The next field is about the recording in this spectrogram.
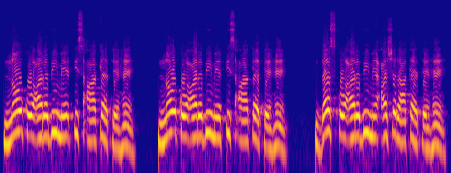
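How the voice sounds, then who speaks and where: A man's voice: high voice, a little mellow. A man teaching a spoken language lesson, saying each line twice in a patient, repetitive way.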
